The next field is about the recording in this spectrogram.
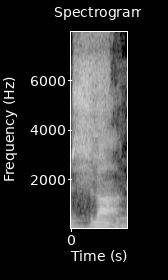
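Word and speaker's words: Schnarch: That's how you pronounce like Schnock. Schnocker. That's how you, that's how you pronounce his name.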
